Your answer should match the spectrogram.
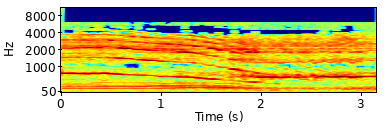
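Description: A police car siren wails loudly and continuously during a chase, its pitch sliding downward as if passing, over the rumble of a moving vehicle engine.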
